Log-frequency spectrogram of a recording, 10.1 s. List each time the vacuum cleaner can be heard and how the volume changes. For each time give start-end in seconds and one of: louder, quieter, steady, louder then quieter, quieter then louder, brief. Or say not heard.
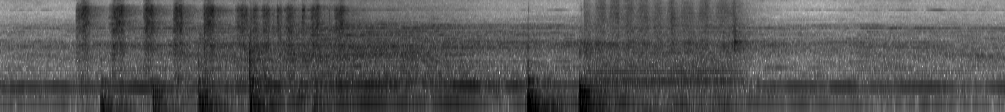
0.0-10.0 louder then quieter.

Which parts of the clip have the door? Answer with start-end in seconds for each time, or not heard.
1.0-3.2, 5.2-5.9.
